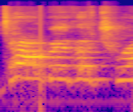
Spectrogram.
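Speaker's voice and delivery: high, loud, screamed outburst. Answering chat about today, retelling own screaming: retelling own screaming. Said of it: "I was just screaming".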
